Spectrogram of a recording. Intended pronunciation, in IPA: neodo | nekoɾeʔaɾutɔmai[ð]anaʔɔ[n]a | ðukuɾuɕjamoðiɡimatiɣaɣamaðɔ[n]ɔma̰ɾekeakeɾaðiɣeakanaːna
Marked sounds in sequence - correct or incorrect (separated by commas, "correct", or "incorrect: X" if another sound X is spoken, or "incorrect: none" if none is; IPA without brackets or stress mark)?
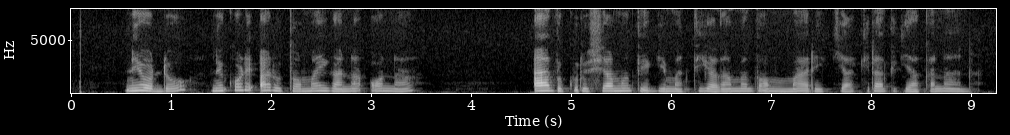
incorrect: ɣ, correct, incorrect: m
